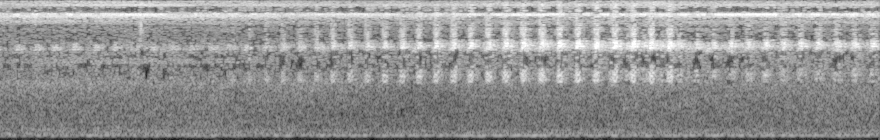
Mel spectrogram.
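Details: Frog croaking in a rice paddy at night: a rapid train of dry, pulsed croaks builds in the middle and swells, then trails off, over a steady high whine and a low background hum.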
